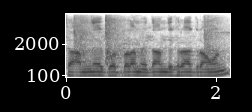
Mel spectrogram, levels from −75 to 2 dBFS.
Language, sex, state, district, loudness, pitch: Hindi, male, Chhattisgarh, Raigarh, -18 LUFS, 110 Hz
